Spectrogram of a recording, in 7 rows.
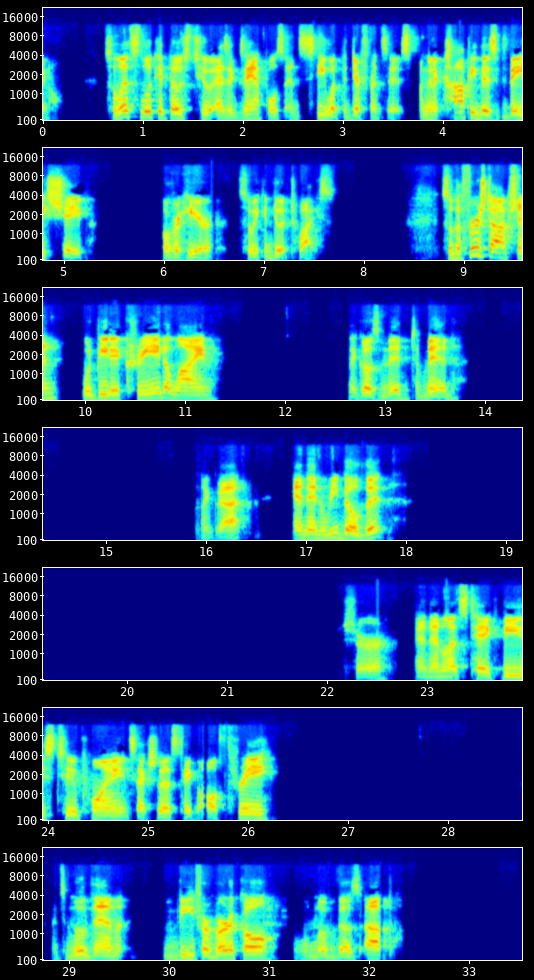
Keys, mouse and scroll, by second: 0.3 middle click, 0.4 middle click, 1.5 click, 2.3 typing, 3.0 Return, 4.0 click, 4.5 F15, 5.7 click, 6.8 Escape, 7.0 Escape, 7.6 middle click, 7.7 middle click, 7.8 middle click, 8.4 middle click, 8.5 middle click, 9.9 click, 12.3 click, 15.1 click, 16.0 Return, 17.4 click, 18.1-18.7 typing, 19.0 Return, 21.1 typing, 21.6 click, 23.5 click, 24.5 shift+click, 25.9 click, 27.9 click, 28.8-29.7 typing, 30.8 click, 32.8-33.5 typing, 33.1 click.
